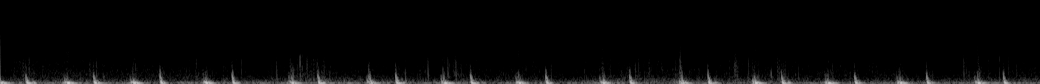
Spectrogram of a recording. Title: Quick heartbeat recording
